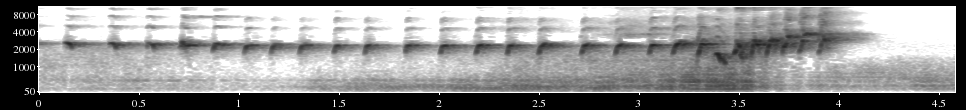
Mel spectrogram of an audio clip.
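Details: White-rumped shama lure song meant to get other shamas singing and learning new phrases: a rapid, even series of about twenty identical sharp piping notes, accelerating into a loud harsh chattering burst before falling silent.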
